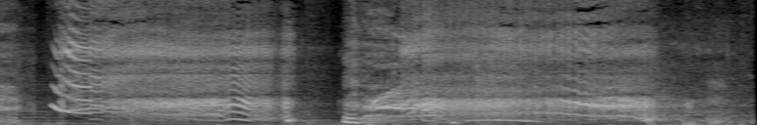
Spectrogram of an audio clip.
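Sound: voice imitating an elephant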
